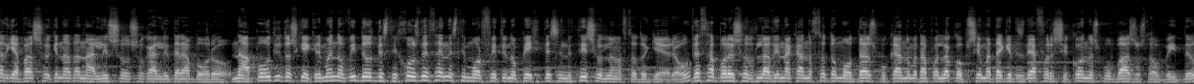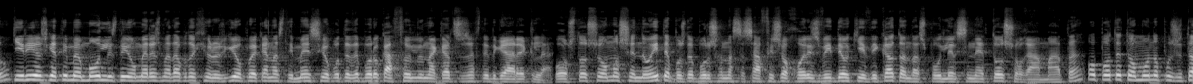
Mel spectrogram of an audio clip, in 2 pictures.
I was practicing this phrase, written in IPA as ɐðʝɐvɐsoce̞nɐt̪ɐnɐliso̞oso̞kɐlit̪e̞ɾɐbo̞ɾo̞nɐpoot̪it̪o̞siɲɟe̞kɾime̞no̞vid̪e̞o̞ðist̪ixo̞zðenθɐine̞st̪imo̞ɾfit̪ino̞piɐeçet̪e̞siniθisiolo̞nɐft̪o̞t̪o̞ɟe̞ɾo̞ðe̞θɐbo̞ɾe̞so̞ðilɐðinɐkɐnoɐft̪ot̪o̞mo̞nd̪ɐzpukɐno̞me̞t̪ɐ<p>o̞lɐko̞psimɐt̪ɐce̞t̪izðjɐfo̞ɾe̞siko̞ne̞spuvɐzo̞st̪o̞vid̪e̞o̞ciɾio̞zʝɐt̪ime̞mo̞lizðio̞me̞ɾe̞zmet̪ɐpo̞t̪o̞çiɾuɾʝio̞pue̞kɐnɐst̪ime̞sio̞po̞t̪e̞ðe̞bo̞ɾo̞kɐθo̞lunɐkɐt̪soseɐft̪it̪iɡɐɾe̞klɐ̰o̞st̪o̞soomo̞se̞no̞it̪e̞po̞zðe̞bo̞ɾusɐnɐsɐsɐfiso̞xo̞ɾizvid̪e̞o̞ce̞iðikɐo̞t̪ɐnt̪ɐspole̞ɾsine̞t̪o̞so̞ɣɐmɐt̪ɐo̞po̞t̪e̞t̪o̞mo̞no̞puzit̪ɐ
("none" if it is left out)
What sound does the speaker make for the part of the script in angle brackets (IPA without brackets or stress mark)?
p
